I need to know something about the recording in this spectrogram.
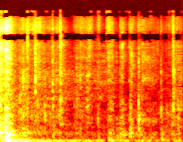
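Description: Cardboard packaging box being handled: a soft thump at the start, then faint rustling and scraping that fade away.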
